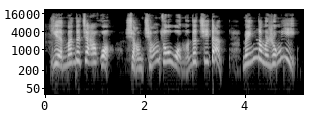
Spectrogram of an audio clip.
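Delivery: put-on high, indignant young fighter; indignant anger. A narrator's reading. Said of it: "愤怒地冲了出去". (愤愤不平地提高嗓门)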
